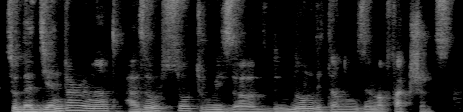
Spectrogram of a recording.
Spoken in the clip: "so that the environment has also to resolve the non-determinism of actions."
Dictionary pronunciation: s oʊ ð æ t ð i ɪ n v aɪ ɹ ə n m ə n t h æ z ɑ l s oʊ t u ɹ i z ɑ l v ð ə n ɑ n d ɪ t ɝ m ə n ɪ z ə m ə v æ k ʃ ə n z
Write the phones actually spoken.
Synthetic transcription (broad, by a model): s oʊ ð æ t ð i ɪ n v aɪ ɹ ə n m ə n t h æ z ɑ l s oʊ t u ɹ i z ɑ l v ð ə n ɑ n d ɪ t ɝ m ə n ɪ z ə m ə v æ k ʃ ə n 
